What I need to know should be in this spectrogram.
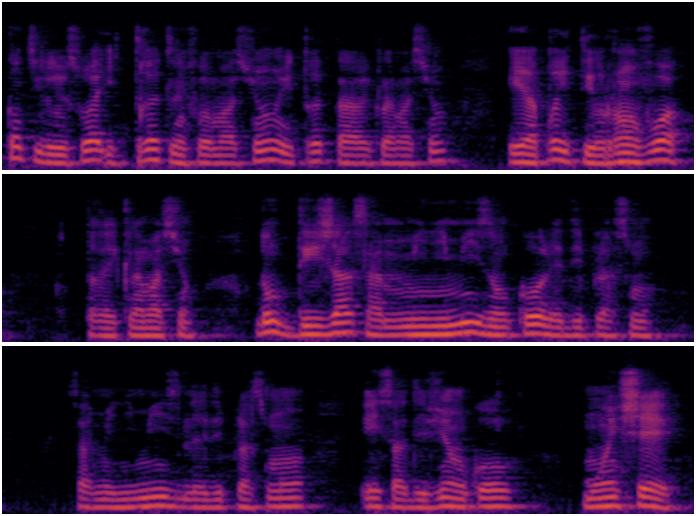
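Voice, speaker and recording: A man's voice: medium pitch, darkish tone. A young man with a cold, walking students through an online registration step by step, repeating himself often. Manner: repetitive, peppered with "voilà", addresses students informally. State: stuffy from a cold. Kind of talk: casual explanatory screen tutorial. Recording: dull lo-fi voice-over.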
